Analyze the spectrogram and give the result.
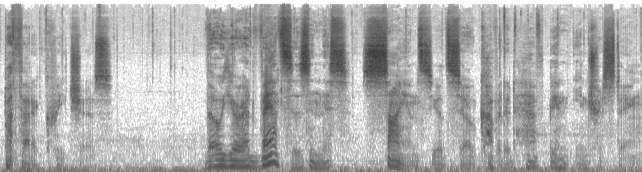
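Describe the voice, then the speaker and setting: An extremely deep, menacing villain lord, cold and contemptuous. His gravelly voice moves in lively swells as he talks with formal, deliberate condescension. It is an audio drama with faint noise behind it. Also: exaggerated voice. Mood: condescending. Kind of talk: scripted audio roleplay villain acting.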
